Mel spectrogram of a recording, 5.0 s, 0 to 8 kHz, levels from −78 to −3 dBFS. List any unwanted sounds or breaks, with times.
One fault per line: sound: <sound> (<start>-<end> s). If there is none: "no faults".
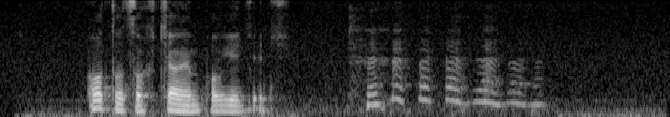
sound: laugh (2.6-4.2 s)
